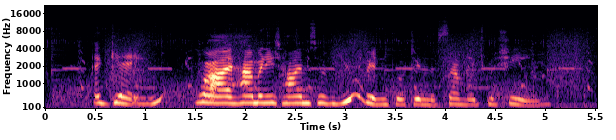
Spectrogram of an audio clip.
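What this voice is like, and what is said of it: Posh upper-class English accent. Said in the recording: “You sounded really posh just then.”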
